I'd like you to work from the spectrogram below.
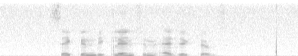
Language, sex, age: English, male, 21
